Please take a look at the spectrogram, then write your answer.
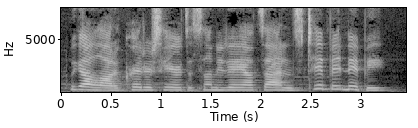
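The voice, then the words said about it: Put-on cowgirl accent. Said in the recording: “that's my attempt at a cowgirl accent,”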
